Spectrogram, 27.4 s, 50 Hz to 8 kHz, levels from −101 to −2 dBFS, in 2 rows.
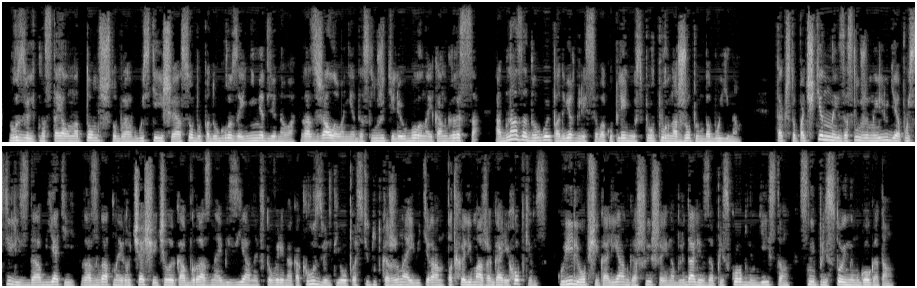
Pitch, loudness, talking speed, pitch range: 140 Hz, -23 LUFS, 130 wpm, 130-155 Hz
